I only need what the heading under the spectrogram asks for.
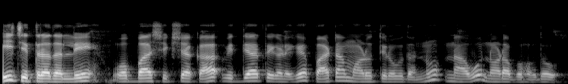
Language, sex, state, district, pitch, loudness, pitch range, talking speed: Kannada, female, Karnataka, Bangalore, 150 Hz, -18 LUFS, 140-185 Hz, 95 wpm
